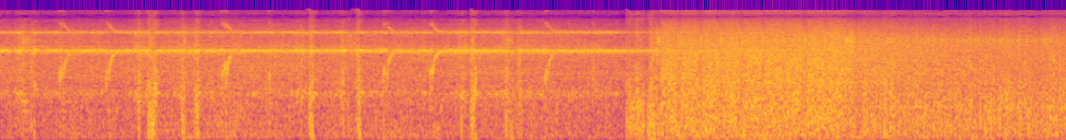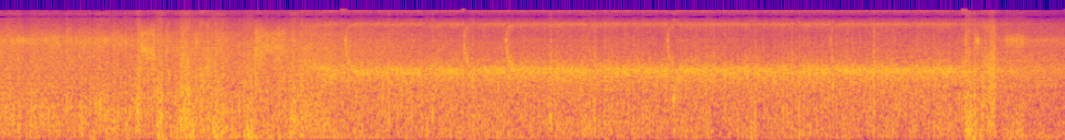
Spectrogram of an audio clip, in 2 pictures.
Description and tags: Freya a speak and math. Some hardware processing.
circuit-bent, glitch, speak-and-math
